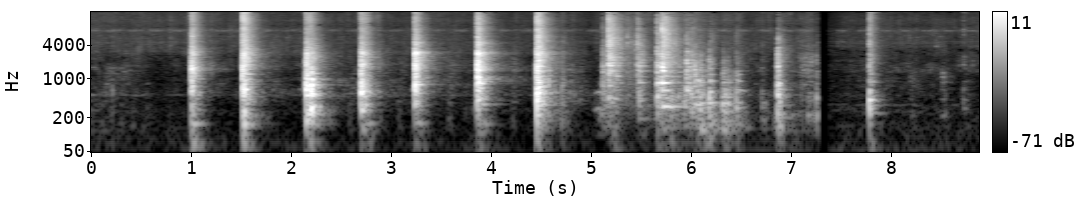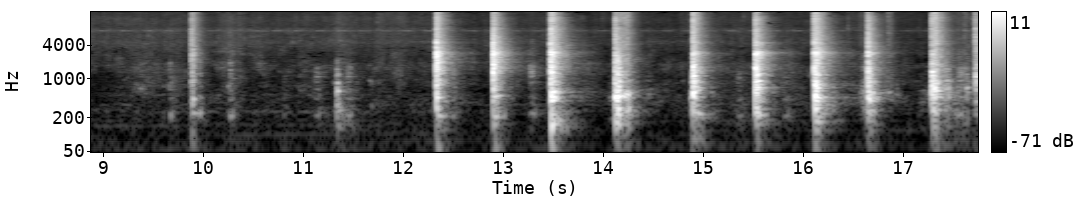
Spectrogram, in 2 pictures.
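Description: A machete chops into bamboo with sharp, repeated knocks.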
